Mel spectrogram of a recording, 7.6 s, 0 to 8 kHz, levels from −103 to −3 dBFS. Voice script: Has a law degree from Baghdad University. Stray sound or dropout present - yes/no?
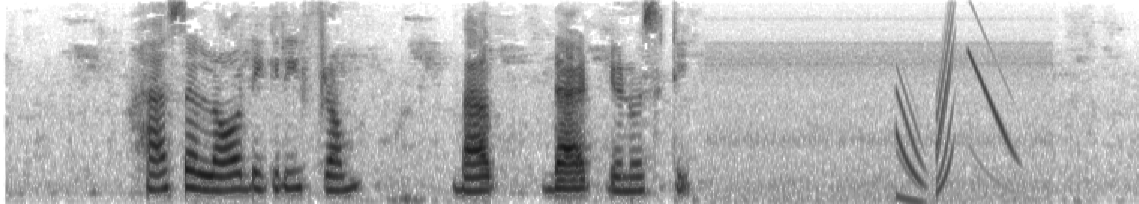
yes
